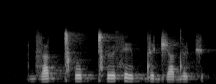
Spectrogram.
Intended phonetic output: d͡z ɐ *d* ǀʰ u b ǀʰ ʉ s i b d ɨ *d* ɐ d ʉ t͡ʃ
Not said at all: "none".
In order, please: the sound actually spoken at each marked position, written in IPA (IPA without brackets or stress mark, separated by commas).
d, d͡ʒ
